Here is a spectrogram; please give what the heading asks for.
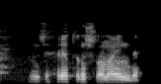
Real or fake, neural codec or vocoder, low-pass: fake; codec, 16 kHz, 8 kbps, FreqCodec, larger model; 7.2 kHz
